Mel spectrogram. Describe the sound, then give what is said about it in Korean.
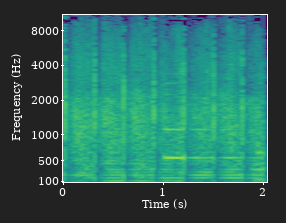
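A church audience claps in praise during worship, keeping a steady rhythmic beat of loud, even bursts. Sustained musical tones run underneath the clapping. “찬양하며 박수로 영광 돌리십시다.”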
